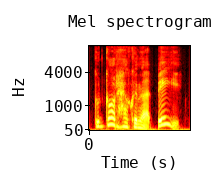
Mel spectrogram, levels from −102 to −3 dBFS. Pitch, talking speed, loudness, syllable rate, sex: 160 Hz, 285 wpm, -18 LUFS, 5.6 syllables/s, male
